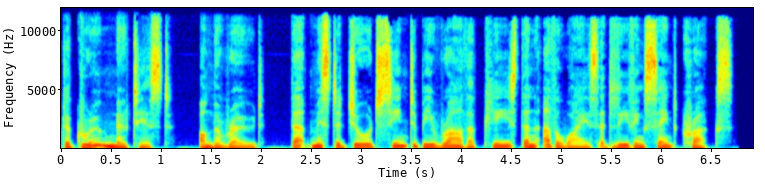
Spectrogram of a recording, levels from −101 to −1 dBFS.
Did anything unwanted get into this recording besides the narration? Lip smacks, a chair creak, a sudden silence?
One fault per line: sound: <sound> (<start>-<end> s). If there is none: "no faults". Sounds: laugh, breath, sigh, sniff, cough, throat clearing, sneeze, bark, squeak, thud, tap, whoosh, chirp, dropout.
no faults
